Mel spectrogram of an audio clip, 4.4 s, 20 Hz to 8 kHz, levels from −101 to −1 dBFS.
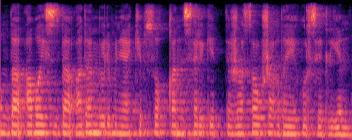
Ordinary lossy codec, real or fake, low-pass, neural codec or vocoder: none; real; 7.2 kHz; none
